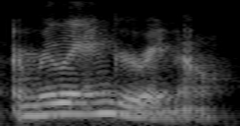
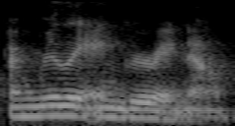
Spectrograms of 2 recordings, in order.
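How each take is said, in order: First: "I'm really angry right now" said quicker and higher, a firm outright declaration. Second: Said in the usual way. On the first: Shown as a demonstration. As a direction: state "really" plainly and firmly as a fact. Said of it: "just declaring it in the moment". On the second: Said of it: "just declaring it".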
